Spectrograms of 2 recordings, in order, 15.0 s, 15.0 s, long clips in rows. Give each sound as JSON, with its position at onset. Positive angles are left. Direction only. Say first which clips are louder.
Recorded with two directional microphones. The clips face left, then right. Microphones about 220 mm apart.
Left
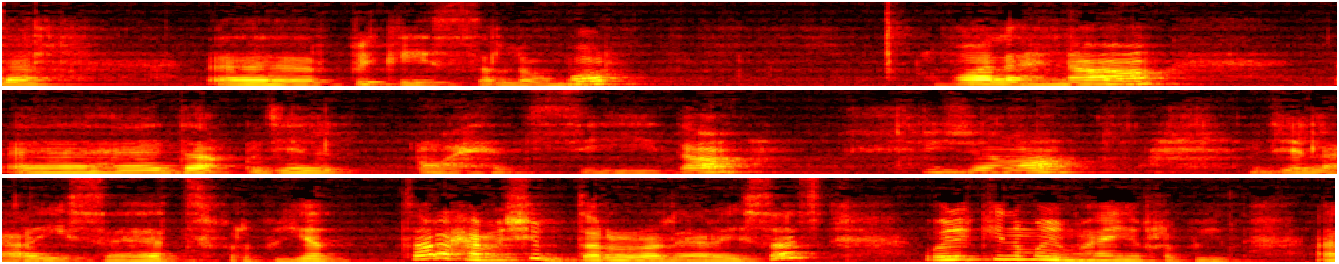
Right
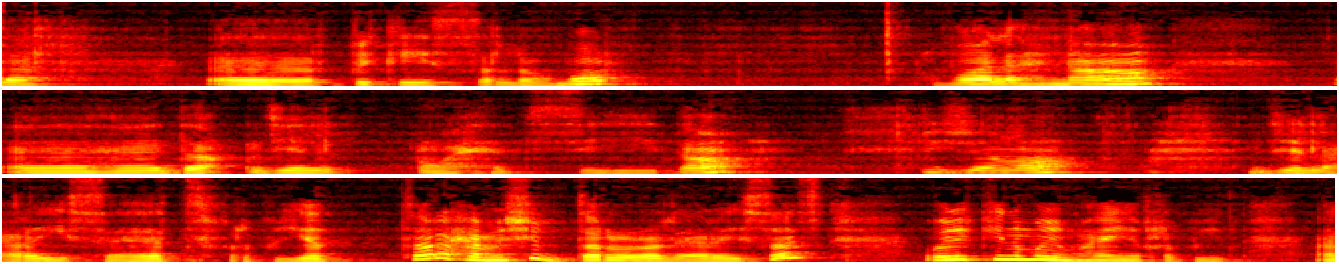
{"t": 0.7, "sound": "speech", "louder": "right 6 dB", "side_deg": -45}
